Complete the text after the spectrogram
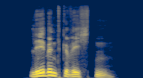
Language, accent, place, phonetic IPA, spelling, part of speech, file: German, Germany, Berlin, [ˈleːbn̩tɡəˌvɪçtn̩], Lebendgewichten, noun, De-Lebendgewichten.ogg
- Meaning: dative plural of Lebendgewicht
